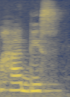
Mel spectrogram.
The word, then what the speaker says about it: hadits: seperti pada kata-kata berikut hadits belakangnya itu kan pakai Hai tapi pengucapannya itu hadis memakai huruf s nah seperti itu yang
